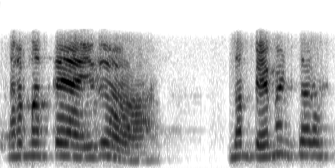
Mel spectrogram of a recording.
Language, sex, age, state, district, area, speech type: Kannada, male, 30-45, Karnataka, Belgaum, urban, conversation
